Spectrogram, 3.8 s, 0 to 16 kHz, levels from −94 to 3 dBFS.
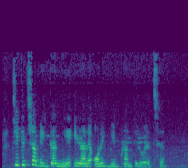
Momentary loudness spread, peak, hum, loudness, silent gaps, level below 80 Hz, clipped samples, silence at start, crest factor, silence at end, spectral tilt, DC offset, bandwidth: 13 LU; -8 dBFS; none; -28 LUFS; none; -70 dBFS; under 0.1%; 0.25 s; 20 dB; 0.45 s; -5 dB/octave; under 0.1%; 11.5 kHz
